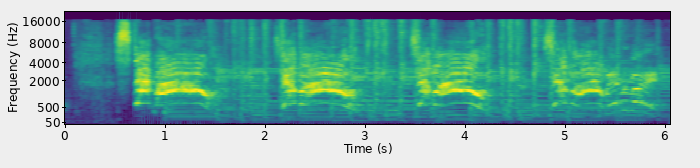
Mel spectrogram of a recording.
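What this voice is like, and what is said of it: Heavy metal falsetto. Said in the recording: “I love your heavy metal falsetto.”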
